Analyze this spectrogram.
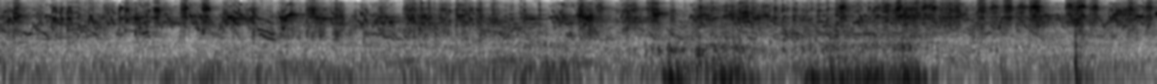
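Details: Steady clamour from a budgerigar colony numbering thirty pairs: rapid chirps, harsh squawks and warbling twitters from many birds at once, pulsing in waves, with faint low rumbling underneath.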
